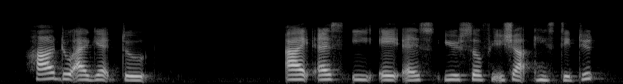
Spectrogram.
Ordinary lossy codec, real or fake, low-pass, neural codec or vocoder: none; fake; 7.2 kHz; codec, 16 kHz, 1 kbps, X-Codec, WavLM features, trained on Multilingual LibriSpeech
